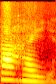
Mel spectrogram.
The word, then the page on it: pareil: French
